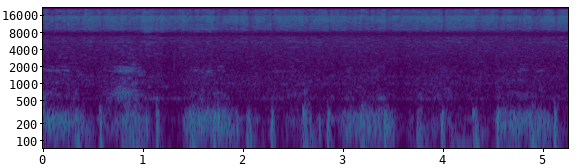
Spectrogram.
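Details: Fast heartbeat and heavy breathing after doing squats to near exhaustion: rapid, regular heart thumps at roughly 100 a minute under loud, quick breathing; fast heartbeat after exercise.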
